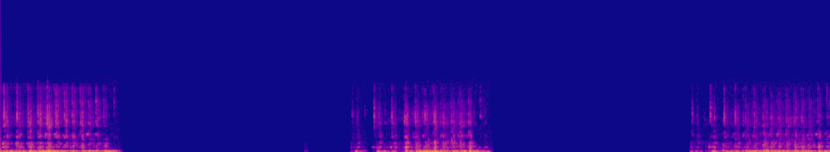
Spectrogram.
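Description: A sewing machine stitching fabric for a blouse runs in three separate bursts of steady mechanical whirring, each lasting one to two seconds, separated by long silences.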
